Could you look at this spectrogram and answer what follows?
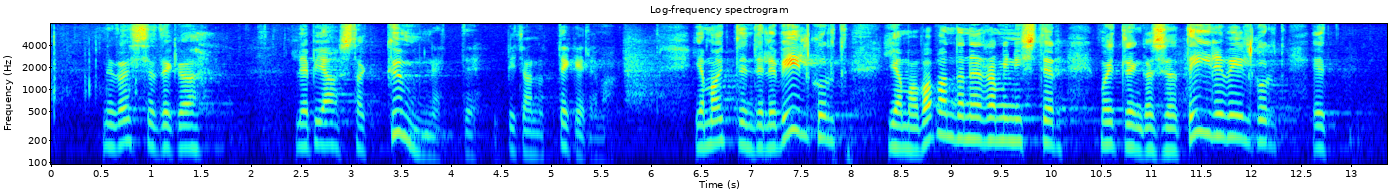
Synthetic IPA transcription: ne̞ːd̪ɑsʲjɑd̪e̞ɡ̥ɑ | læbiɑːst̪ɑkymnḛt̪ːepid̪̥ɑnud̪̥̚t̪ːe̞ɡ̥e̞le̞̰mɑ̰ | jɑmɑyt̪ˑlent̪e̞le̞ve̞ːlko̞rd̪̥jɑmɑvɑbɑnd̪ɑnerɑminist̪e̞rmɑyt̪ːˑlenkɑse̞d̪ɑt̪e̞jle̞ve̞ːlko̞rd̪̥e̞t̪ːˑ

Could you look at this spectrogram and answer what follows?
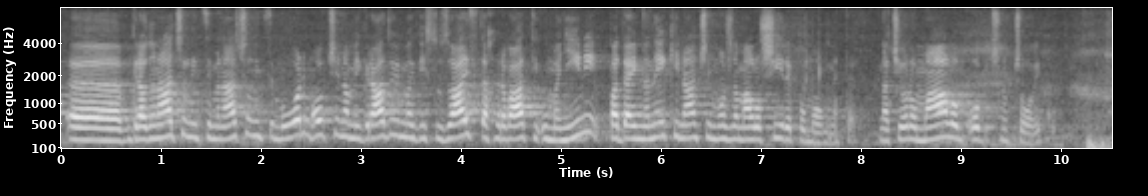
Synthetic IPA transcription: əɡɾad̪o̞naːt͡ʃelnit̪simanaːt͡ʃelʲˠnit̪seɡoʋo̞ɾimo̞p̚t͡ʃinamiɡɾad̪o̞ʋimaɡd̪jesuzaist̪axrɾʋaːt̪iumaɲinipad̪aimnane̞kinaːt͡ʃinmo̞ʒd̪amaːlˠo̞ʃiɾepo̞mo̞ɡnet̪e̞ | znaːt͡ʃio̞no̞mːaːlˠo̞mo̞bit͡ʃnomt͡ʃo̞ʋjḛku̥

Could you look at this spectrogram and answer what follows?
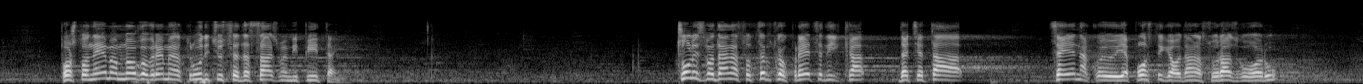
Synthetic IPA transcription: po̞ʃt̪o̞ne̞ːmamno̞ɡo̞ʋɾe̞me̞nat̪ɾuːd̪it͡ɕuse̞d̪asaːʒmemipiːt̪a̰ɲḛ | t͡ʃulismo̞d̪anaso̞d̪srpsko̞ɡ̚pɾeːt̪sjed̪nikad̪at͡ɕe̞t̪aː | t̪se̞ːnako̞juje̞po̞st̪iɡao̞d̪anasuɾazɡo̞ʋo̞ɾu

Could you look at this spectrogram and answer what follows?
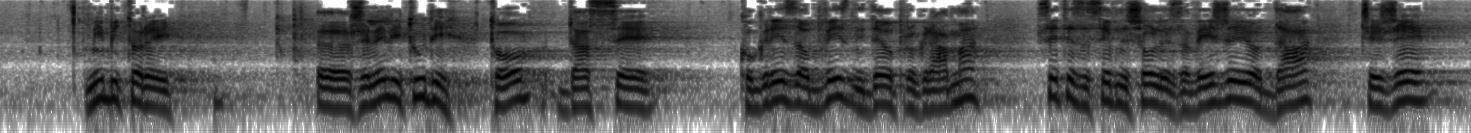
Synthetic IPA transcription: mibit̪oːɾɛj | ʒɛleːlit̪uːd̪it̪oːd̪asɛ | kɔɡɾeːzaɔbʋeːznid̪eɔpɾɔɡɾaːmawsɛt̪eːzaseːbnɛʃoːlɛzaʋeːʒɛjɔd̪at͡ʃɛʒe

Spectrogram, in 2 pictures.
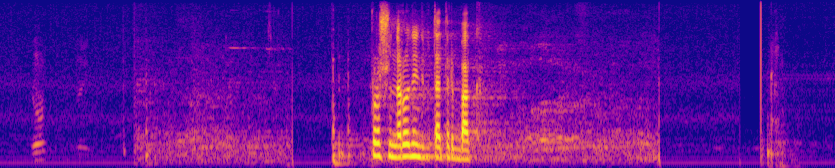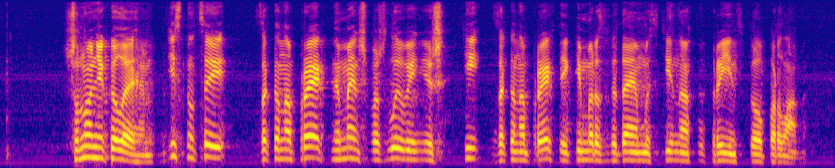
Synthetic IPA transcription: pɾɔʃʊnɐɾoɔd̪nɪjd̪epʊt̪ɑt̪ɾɪbɑk | ʃɐnɔwnʲikɔlˠɛɦɪdʲijsʲnɔt̪sɛj | zɐkɔnɔpɾɔɛk̚t̪nɛmɛnʃʋɐʒlˠɪʋɪjnʲiʒtʲizɐkɔnɔpɾɔɛk̚t̪ɪjɐkʲimɪɾɔzɦlʲɐd̪ɑjemɔsʲtʲinɐxukɾɐjinʲsʲkɔɦɔpɐrlˠɑ̰ment̪ʊʊ

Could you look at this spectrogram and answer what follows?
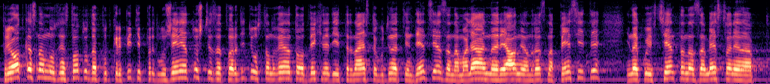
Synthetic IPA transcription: pɾiɔt̪kəsnɐmnozinst̪vɔt̪od̪ɐpot̪kɾɛpit̪ɛpɾɛd̪lˠoʒɛniɛt̪oʃt̪ɛzɐt̪vəɾd̪it̪ɛʊst̪ɐnovɛnɐt̪əod̪vɛxiʎʲɐd̪iːt̪ɾinajsɛt̪əɡod̪inɐt̪ɛnd̪ɛnt̪sijəzɐnɐmɐlʲavɐnɛnɐɾɛalˠnijənɾɤst̪nɐpɛnsiːt̪ɛ | inɐkoift̪sɛnt̪ənɐzɐmɛst̪vɐnɛnɐ

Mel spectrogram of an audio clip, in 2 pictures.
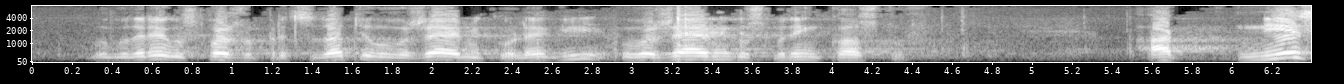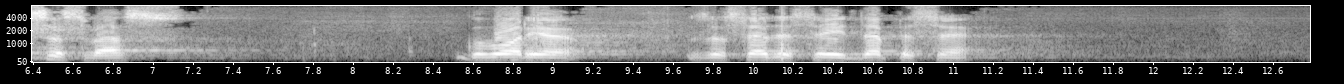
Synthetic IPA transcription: blˠɐɡod̪ɐɾʲjəɡospɔʒopɾɛt̪sɛd̪at̪ɛlˠʊvɐʒaɛmiko̰lɛɡiuvɐʒaɛmiɡospod̪inkɔst̪o̰f | akniɛsɐsvas | ɡovɔɾjəzɐsɛd̪ɛsɛid̪ɛpɛsɛ

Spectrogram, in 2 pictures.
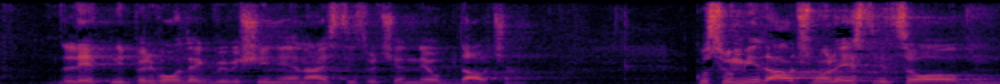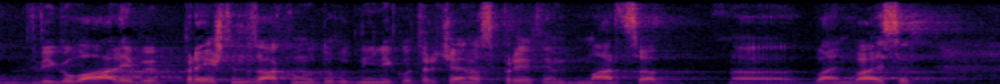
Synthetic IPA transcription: leːt̪nipɾixoːd̪ɛkʋəʋiʃiːniɛnajst̪ːiːsɔt͡ʃjɛnɛɔbd̪awt͡ʃɛnɔ | kɔsmɔmid̪awt͡ʃnɔleːst̪ʋit̪sɔd̪ʋiɡɔʋaːliʋəpɾɛjʃnɛmzaːkonuɔd̪ɔxod̪niːnikɔt̪ɾɛt͡ʃɛːnɔspɾɛjeːt̪jɛmːaɾt̪sa | d̪ʋaːind̪ʋajsɛt̪

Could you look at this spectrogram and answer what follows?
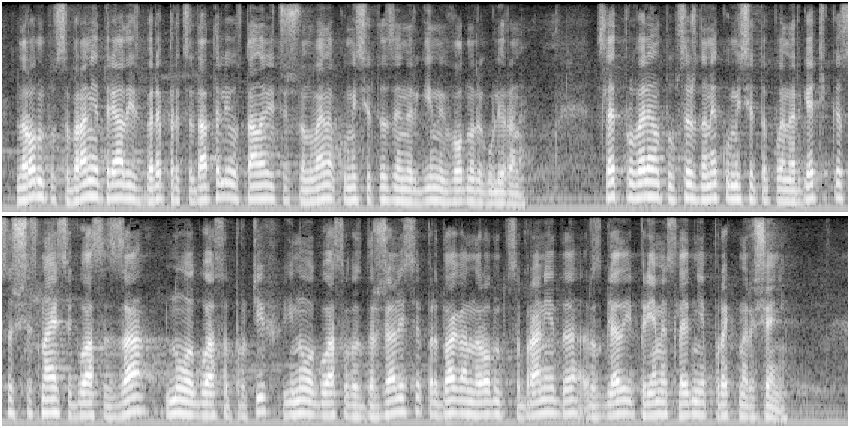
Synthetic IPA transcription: nɐɾɔd̪not̪osɐbɾaniɛt̪ɾʲavəd̪ɐizbɛɾɛpɾɛt̪sɛd̪at̪ɛliost̪anəlit̪ɛt͡ʃlɛnovɛnɐkomisijət̪əzɐɛnɛɾɡ̟ʲijnoivɔd̪noɾɛɡʊlʲiɾɐnɛ | slɛt̪̚pɾovɛd̪ɛnot̪oːpsɤʒd̪ɐnɛkomisijət̪əpoɛnɛɾɡ̟ɛt̪i̥kəsəsʃɛsnajsɛɡlˠasəzanulˠəɡlˠasəpɾot̪ifinulˠəɡlˠasəvɐzd̪ɐɾʒalisɛpɾɛd̪lˠaɡənɐɾɔd̪not̪o̥sɐbɾanʲiɛd̪ɐɾɐzɡlɛd̪əipɾiɛmɛslɛd̪niəpɾoɛk̚t̪nɐɾɛʃɛnʲḭɛ

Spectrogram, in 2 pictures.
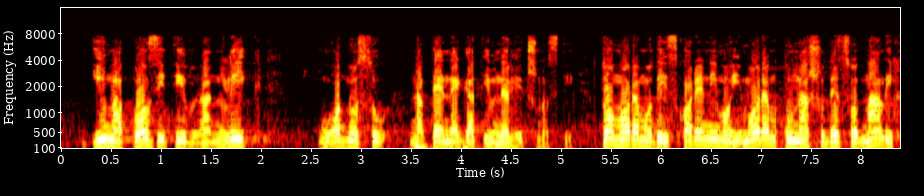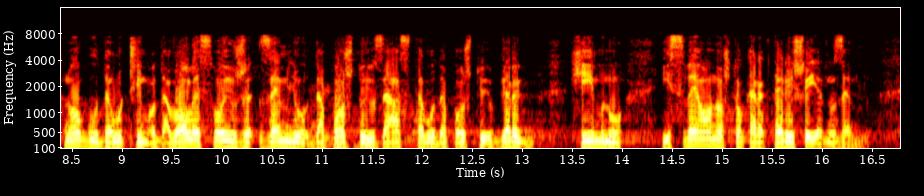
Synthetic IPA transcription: imapo̞zit̪iʋanliːk | uo̞d̪no̞su | nat̪e̞ːne̞ɡat̪iʋne̞lit͡ʃno̰st̪ḭ | t̪o̞ːmo̞ːɾamo̞d̪aisko̞ɾenimo̞imo̞ːɾamot̪uːnaʃud̪e̞t̪suo̞d̪maːlixno̞ɡud̪aut͡ʃimo̞d̪aʋo̞lesʋo̞juze̞mʎud̪apo̞ʃt̪ujuzaːst̪aʋud̪apo̞ʃt̪ujuɡr̩ | ximnu | isʋe̞o̞no̞ʃt̪o̞kaɾakt̪e̞ɾiʃejed̪nuze̞̰mʎṵ

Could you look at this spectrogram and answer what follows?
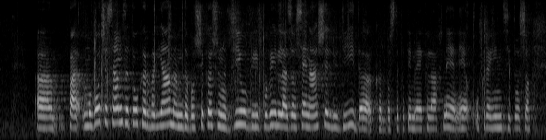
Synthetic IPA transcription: əpamɔɡoːt͡ʃɛsamzat̪oːkɐɾʋəɾjaːmɛmd̪aboʃɛkəɾʃənɔd̪ziwbipoʋeːd̪alazawsɛnaːʃɛljud̪id̪akʰəɾboːst̪ɛpot̪eːmɾɛːklaxnɛnɛṵkɾajint͡ssit̪oːsɔ

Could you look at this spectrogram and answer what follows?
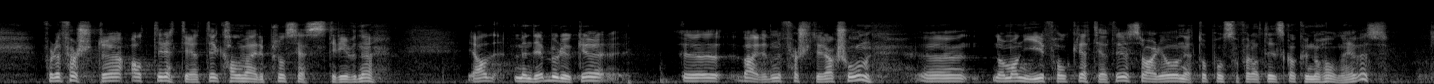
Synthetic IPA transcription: fɔɖɛfœʂʈəʔɑt̪ɾɛt̪ːɪheːt̪əɾkʰɑnʋæːɾəpʰɾʊsɛsd̪ɾiːʋənə | jɑːmɛnd̪ɛbʉɖəjʊɪkːə | ʋæːɾəd̪ɛnfœʂʈəɾɛɑkʂuːnn̩ | nɔɾmɑnjiːɾfɔlkɾɛt̪ʰːɪheːt̪əɾsɔæɖɛjʊnɛt̪ʰːɔpɔsːɔfɔɾɑt̪̚d̪ɛskɑlkʰʉnːəɦɔlːheːʋəs

